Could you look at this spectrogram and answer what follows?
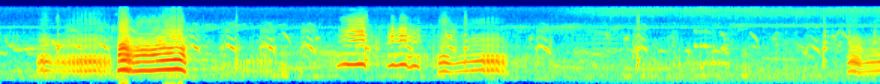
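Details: Loud nasal honks from a Western swamphen, each note bending downward with rich overtones, followed by shorter squawks and quieter calls from other birds in the background.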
